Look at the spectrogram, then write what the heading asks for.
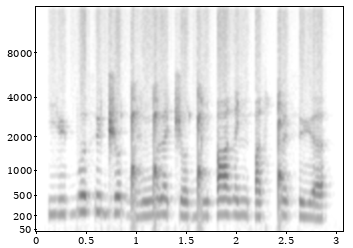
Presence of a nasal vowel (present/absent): absent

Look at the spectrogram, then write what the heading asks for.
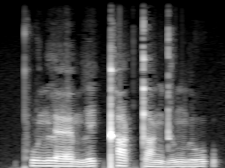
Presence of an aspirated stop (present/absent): present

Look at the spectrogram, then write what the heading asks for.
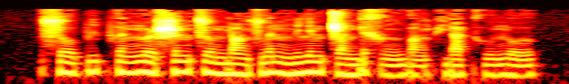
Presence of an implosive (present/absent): absent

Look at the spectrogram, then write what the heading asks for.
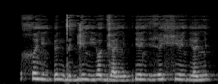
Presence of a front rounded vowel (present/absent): present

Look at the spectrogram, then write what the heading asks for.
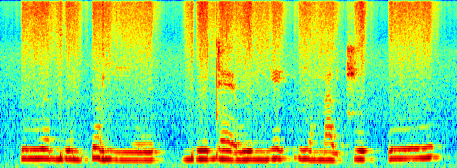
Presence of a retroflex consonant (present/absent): absent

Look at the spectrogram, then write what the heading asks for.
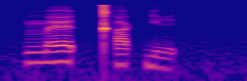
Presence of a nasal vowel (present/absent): absent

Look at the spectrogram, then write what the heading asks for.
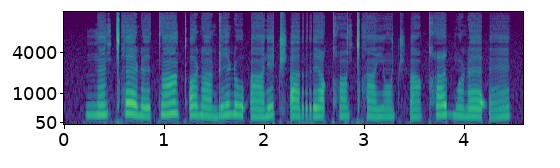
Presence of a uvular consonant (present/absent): present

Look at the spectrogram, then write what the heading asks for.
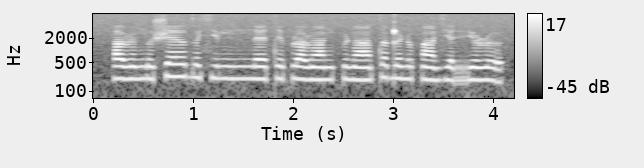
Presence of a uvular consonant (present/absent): absent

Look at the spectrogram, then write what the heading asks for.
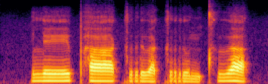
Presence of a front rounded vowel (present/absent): absent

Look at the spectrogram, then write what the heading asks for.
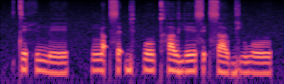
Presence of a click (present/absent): absent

